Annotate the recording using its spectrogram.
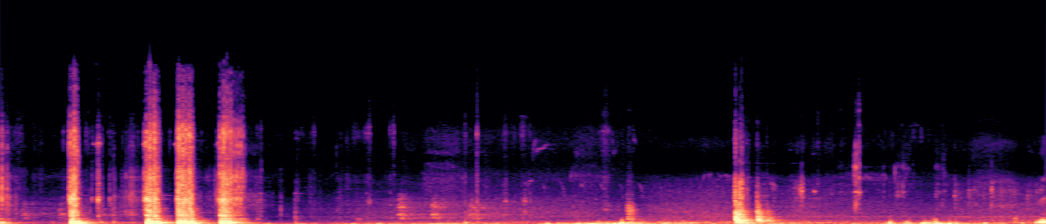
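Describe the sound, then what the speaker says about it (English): An old truck's door, left sitting for twelve years, is shut four times in quick succession, each a sharp, loud metallic slam, followed by quieter rattling and handling noises close by. "if the door shuts good anyway."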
